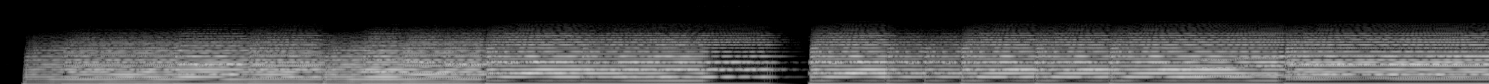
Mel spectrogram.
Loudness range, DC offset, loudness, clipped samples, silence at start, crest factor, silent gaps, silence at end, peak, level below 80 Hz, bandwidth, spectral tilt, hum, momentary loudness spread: 3 LU; 4%; -18 LUFS; under 0.1%; 0 s; 14 dB; 0.15-0.21 s; 0 s; -4 dBFS; -56 dBFS; 8.2 kHz; -5.5 dB/octave; none; 7 LU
